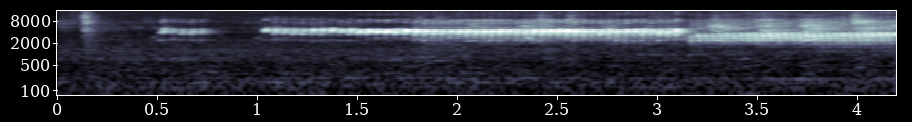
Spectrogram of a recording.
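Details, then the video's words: Singing canaries: after a short high note, a sustained buzzy rolling trill builds in loudness, then shifts to a slightly lower pitch and continues, against a quiet background. "Singing canaries."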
